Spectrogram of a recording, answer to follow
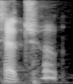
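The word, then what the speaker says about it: kecap: ketchup M or um actually don't know how to pronounce that word I've only ever read it is it Ketchup Manish ketchup it's the sweet soy sauce the Indonesian sweet soy sauce it's spelled k no yeah k e c a p but I think that's where the word ketchup from comes from so I think you pronounce it Ketchup I don't think I've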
